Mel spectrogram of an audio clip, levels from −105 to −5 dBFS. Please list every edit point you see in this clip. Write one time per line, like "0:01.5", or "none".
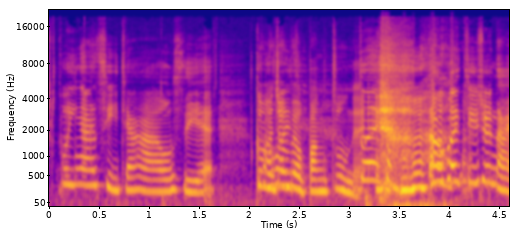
none

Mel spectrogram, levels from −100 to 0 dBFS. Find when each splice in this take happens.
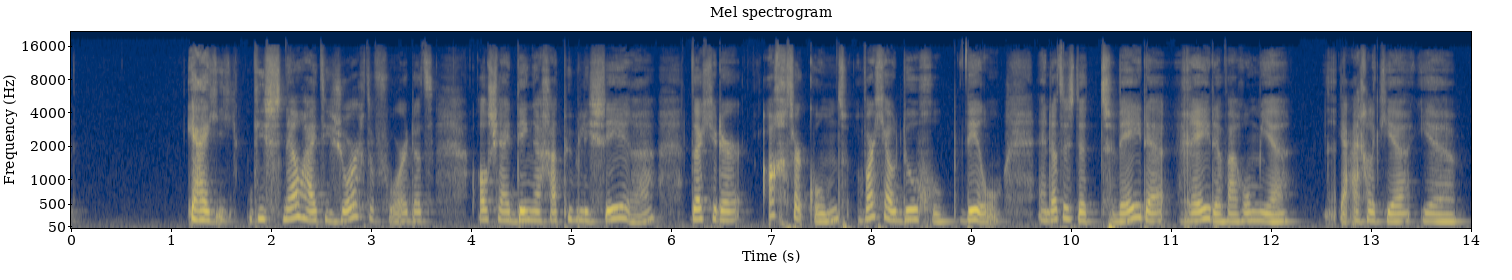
0:12.6

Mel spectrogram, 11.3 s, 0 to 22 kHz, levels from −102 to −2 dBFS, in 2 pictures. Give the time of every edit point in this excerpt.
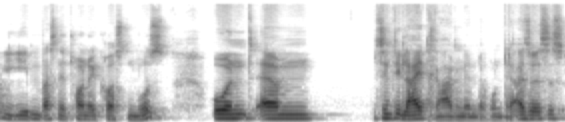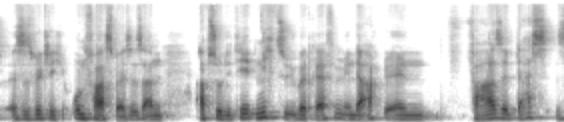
none

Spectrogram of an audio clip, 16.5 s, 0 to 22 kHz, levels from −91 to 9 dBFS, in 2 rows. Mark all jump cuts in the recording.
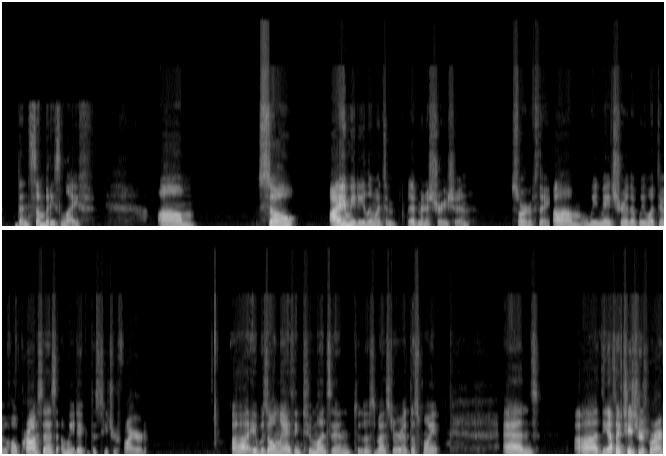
0:06.8
0:09.2

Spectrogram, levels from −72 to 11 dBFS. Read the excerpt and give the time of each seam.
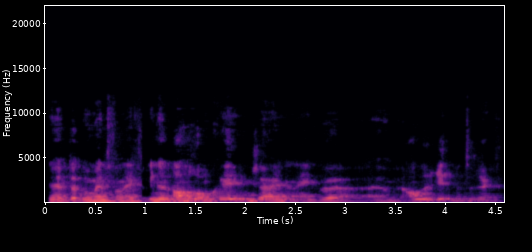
0:01.0

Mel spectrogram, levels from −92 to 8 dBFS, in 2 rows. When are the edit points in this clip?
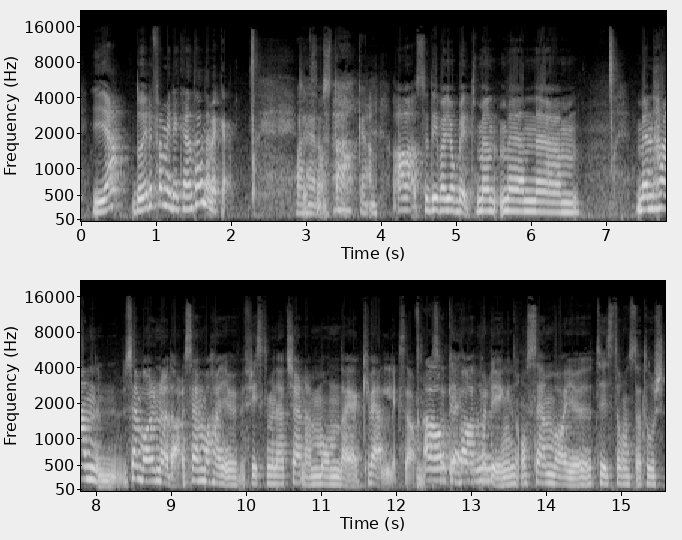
0:02.8

